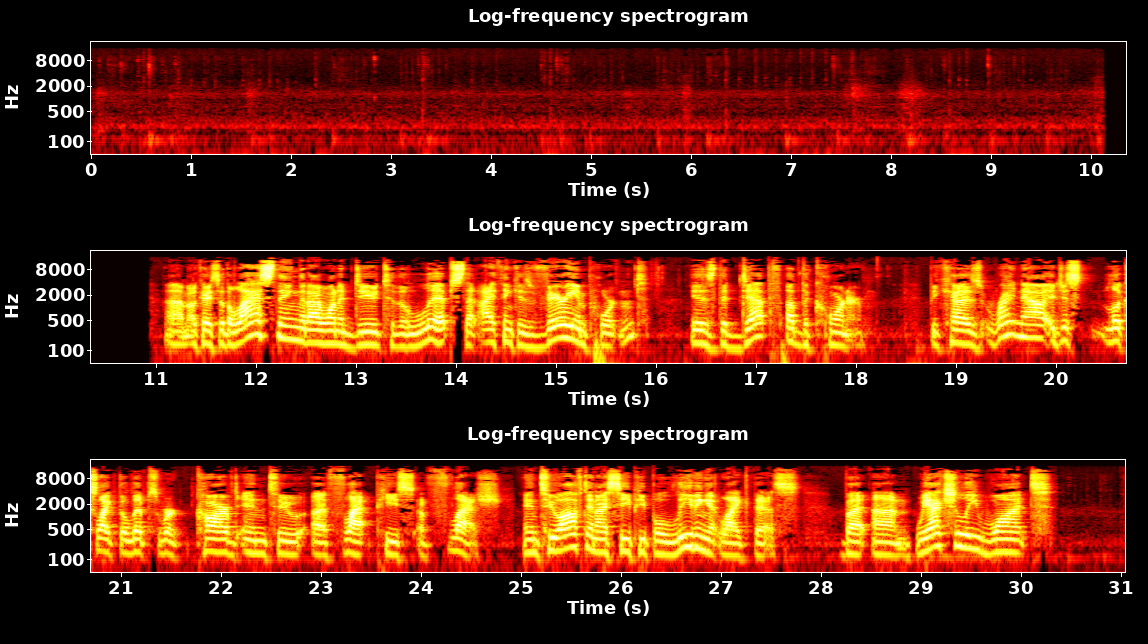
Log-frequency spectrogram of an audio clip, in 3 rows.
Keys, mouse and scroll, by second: 0.0 click, 0.5 f, 0.5 i, 0.7 middle click, 0.9 f, 1.1-3.1 drag, 3.1 middle click, 3.3 f, 3.7-5.5 drag, 6.4 f, 6.6-8.1 drag, 7.8 middle click, 8.3 middle click, 8.7 click, 8.7-10.0 middle drag, 18.3 shift+c, 18.3 shift+f, 18.9-20.5 drag, 19.0-20.6 middle drag, 19.0-20.5 right drag, 25.7-31.0 middle drag.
